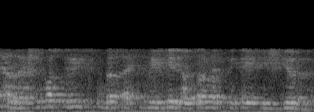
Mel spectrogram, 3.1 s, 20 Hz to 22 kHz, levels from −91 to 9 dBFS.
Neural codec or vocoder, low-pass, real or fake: codec, 44.1 kHz, 2.6 kbps, SNAC; 3.6 kHz; fake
